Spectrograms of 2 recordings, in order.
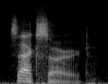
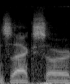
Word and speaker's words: Zaxzarrd: And after an entire Abbott and Costello routine of mistaken identities, it turns out that this is Zaxzarrd, spelled differently but pronounced the same, who is the brother of Zaxzarrd the deceased.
